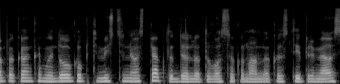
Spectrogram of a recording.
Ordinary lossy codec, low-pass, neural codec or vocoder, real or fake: MP3, 96 kbps; 14.4 kHz; codec, 44.1 kHz, 7.8 kbps, DAC; fake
